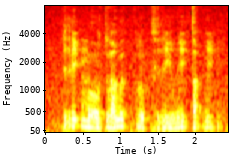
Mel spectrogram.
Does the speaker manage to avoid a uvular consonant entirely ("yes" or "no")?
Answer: yes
